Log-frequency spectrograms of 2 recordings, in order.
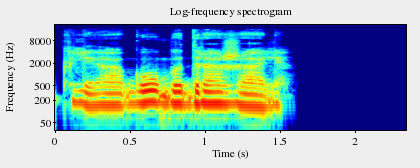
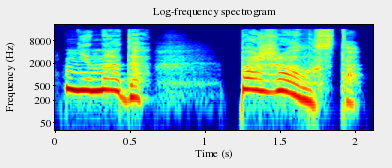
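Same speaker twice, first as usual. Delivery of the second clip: desperate pleading shout; 13 semitones higher, 4 dB louder than usual. A narrator's reading. Begging the dragon to stop.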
